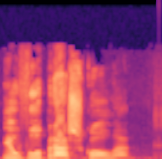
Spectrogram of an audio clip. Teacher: Many times we drop the first A in para.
